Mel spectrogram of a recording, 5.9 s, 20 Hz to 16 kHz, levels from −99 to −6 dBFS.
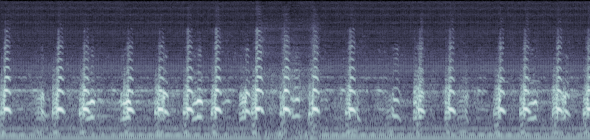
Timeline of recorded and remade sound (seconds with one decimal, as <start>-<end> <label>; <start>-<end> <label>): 0.0-2.6 recorded; 2.6-3.2 remade; 3.2-5.9 recorded

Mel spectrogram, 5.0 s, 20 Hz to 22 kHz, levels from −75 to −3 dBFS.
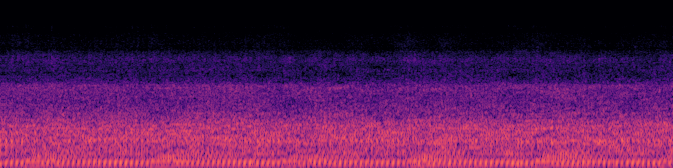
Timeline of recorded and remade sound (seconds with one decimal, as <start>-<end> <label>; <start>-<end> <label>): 0.0-1.9 recorded; 1.9-5.0 remade

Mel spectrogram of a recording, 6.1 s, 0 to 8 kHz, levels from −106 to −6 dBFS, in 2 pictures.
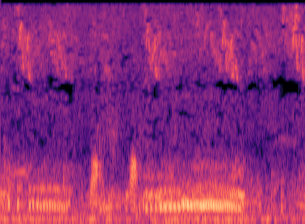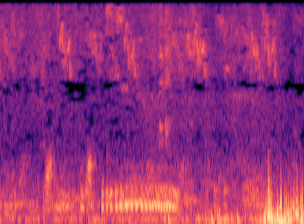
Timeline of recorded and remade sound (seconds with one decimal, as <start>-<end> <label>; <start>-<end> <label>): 0.0-6.1 recorded

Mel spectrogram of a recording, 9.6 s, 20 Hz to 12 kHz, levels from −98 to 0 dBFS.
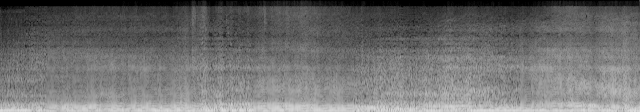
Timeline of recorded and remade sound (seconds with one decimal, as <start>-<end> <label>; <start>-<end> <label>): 0.0-0.7 recorded; 0.7-3.0 remade; 3.0-3.8 recorded; 3.8-5.3 remade; 5.3-7.8 recorded; 7.8-9.6 remade

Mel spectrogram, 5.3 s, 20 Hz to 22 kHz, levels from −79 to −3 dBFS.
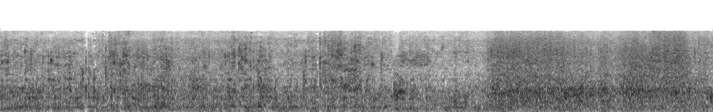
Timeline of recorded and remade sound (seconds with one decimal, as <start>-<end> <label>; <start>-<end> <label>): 0.0-1.2 remade; 1.2-1.7 recorded; 1.7-3.5 remade; 3.5-5.3 recorded

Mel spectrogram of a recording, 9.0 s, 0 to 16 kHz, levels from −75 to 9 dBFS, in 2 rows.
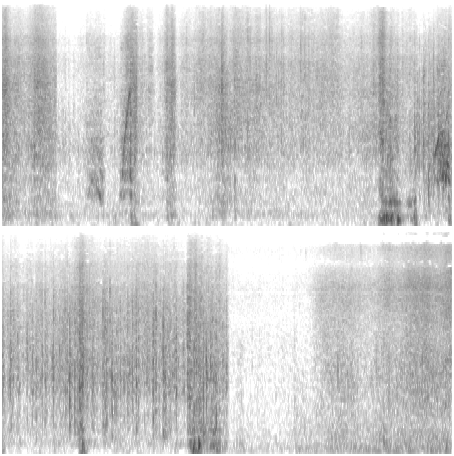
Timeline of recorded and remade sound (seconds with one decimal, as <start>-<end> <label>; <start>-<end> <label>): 0.0-9.0 recorded

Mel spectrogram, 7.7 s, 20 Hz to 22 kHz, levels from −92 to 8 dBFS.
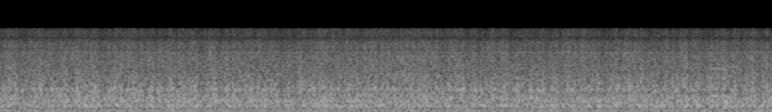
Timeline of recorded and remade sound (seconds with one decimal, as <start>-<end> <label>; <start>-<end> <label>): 0.0-1.3 remade; 1.3-2.8 recorded; 2.8-7.7 remade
